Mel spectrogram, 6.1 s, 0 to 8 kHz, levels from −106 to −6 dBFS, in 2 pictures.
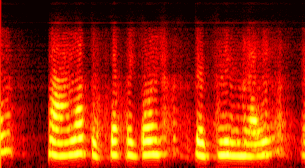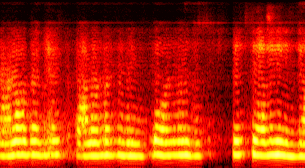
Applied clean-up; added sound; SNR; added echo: neural mask model DeepFilterNet 3.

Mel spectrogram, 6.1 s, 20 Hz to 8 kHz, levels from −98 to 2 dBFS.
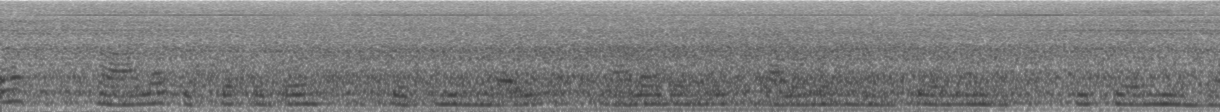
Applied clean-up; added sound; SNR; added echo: none; Domestic sounds, home sounds; -4 dB; reverberation time 1.0 s.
